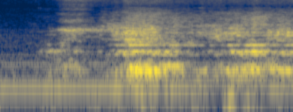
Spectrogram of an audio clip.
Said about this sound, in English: And a flush. Well, that was a magical of doom. That's a magical flush right there.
